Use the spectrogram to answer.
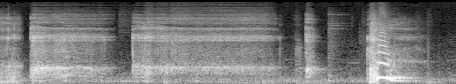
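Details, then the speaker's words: Human snoring played as an example of typical snoring sound, presented in a talk on snoring and the facial types linked to it. "이 소리는 사람들이 다 코골이 소리 라고 하죠"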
